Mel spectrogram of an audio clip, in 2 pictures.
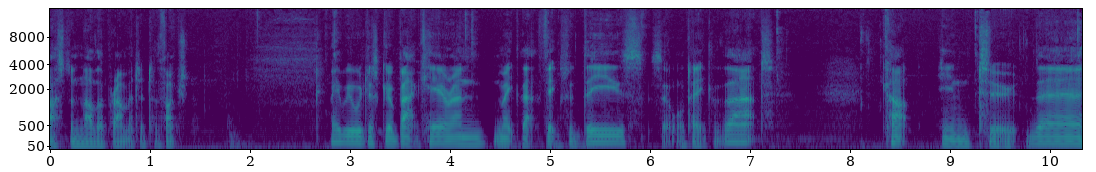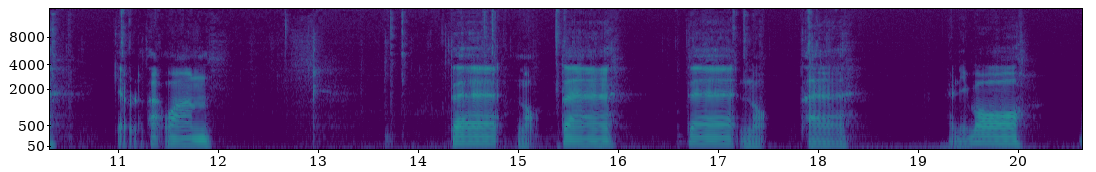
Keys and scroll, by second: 9.5 super+v, 11.0 super+BackSpace, 14.0 super+v, 15.3 super+BackSpace, 16.5 super+v, 17.8 super+BackSpace.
